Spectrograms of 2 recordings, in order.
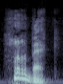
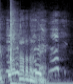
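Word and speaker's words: Hrbek: I speak a little bit of Czech, and the actual correct pronunciation of his name is Herbeck. You got to roll the I. Herbeck.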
